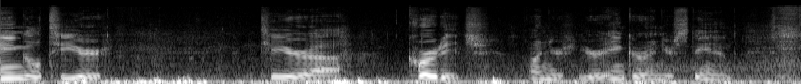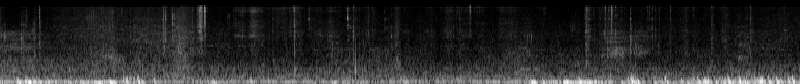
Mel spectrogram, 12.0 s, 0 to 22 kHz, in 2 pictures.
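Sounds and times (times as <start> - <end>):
wind rumble on microphone: 0.0 - 12.0
metal anchor scuffing in sand: 5.7 - 12.0.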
